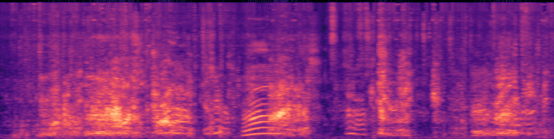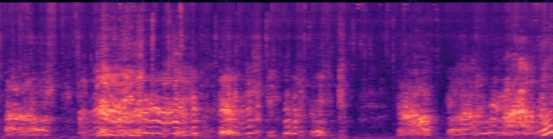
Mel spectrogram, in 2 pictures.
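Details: Korean native Jindo dogs Sundol, Baekho and Ttoksuni during exercise time: a rising and falling harmonic whining yelp early on, among rough growling and barking bursts, while a man talks and calls out to them throughout.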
